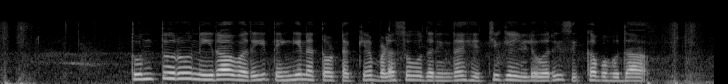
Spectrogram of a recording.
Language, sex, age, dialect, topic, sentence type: Kannada, female, 18-24, Coastal/Dakshin, agriculture, question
